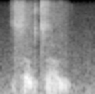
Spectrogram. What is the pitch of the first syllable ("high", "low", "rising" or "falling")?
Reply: high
